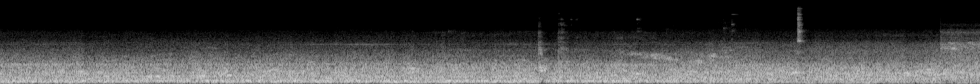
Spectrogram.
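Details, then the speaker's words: Midea 30-ton R-410 package unit with two 15-ton systems, after condenser leak brazing and a condenser fan motor repair, just started with the motor running: a steady, heavy rush of a large fan over the compressor, free of knocks or rubbing. Normal operation. "अभी हमारा स्टार्ट हो गया ऐसी, ठीक है। हमारा system start हो गया और हमारी ये मोटर भी स्टार्ट हो गई है, ठीक"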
